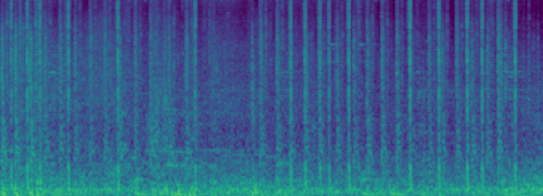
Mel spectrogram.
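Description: Rapid gunfire crackles in a game.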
